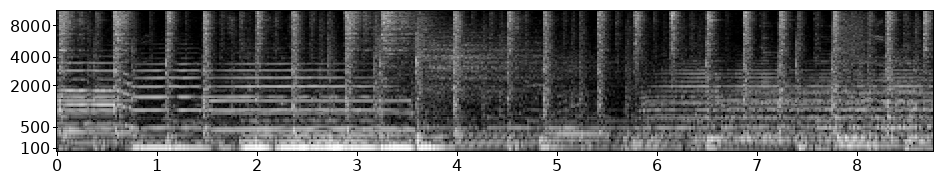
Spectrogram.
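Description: A jazz ensemble playing live: a section of four trumpets holding chords over acoustic guitar, upright bass and drums. Short strummed or brushed strokes keep an even pulse, under a deep bass line.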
